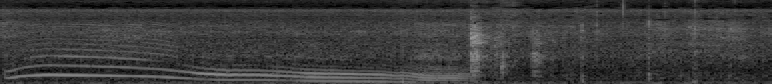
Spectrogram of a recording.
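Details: Female domestic cat, usually friendly, turning territorial and in a bad mood, gives a long low moaning growl with strong harmonics, slowly falling in pitch over three seconds, then quieter clicks and rustles while a person speaks soothingly.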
